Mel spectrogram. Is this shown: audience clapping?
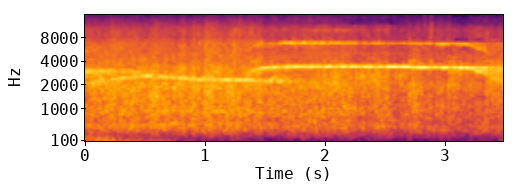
yes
